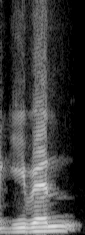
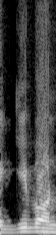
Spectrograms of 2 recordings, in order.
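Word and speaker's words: given: তারপরে গিভেন মানি, এটা গিভেন হবে না, এটা গিবন হবে উচ্চারণটা।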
